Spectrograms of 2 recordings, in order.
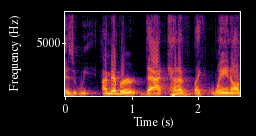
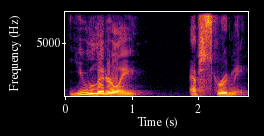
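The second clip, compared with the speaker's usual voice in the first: ordinary talk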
